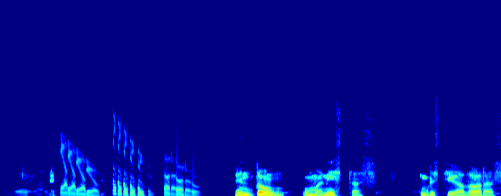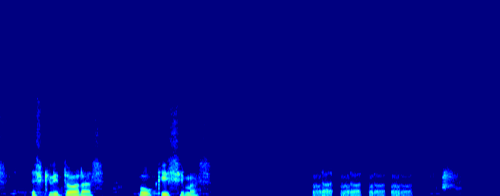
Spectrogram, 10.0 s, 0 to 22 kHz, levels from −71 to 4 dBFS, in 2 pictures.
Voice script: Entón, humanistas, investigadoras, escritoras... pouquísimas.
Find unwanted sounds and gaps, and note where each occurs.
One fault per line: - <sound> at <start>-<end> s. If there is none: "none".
- chirp at 0.6-2.0 s
- laugh at 8.1-9.2 s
